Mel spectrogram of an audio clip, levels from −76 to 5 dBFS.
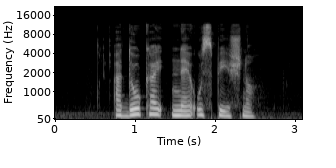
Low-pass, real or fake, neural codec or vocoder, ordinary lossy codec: none; real; none; none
